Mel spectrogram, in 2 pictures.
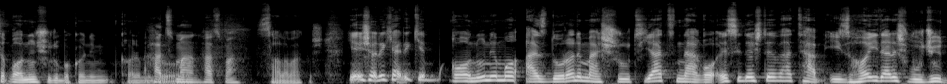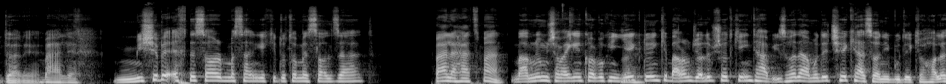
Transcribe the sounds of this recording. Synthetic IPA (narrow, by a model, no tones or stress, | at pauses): eɣɒːnunʃuɾuːbo̞kʰo̞niːmkʰɒ̰ːɾemṵnhæmænhæt̪ʰmæn | sæ̰lɒ̰ːmæ̰t̪̚bɒʃi̥jeeʃɒːɾecʰæɾd̪ikʲʰe̞ɢɒːnuːne̞mɒːʔæzd̪oːɾɒːne̞mæʃɾuːt̪ʰijæt̪ʰnæɣɒːʔe̞siːd̪ɒːʃt̪e̞væt̪ʰæbʔiːzɦɒːjiːd̪æɾe̞ʃvod͡ʒuːd̪̚ːɒ̰ːɾe̞̰bæle | miːʃe̞be̞ʔext̪e̞sɒːɾmæsælænje̞cʰiːd̪ot̪ʰɒme̞sɒːlzæd̪̥ | b̥æleɦæt̪ʰmænmæmnuːmiʃæmæɟʲæiŋkɒːɾobokonimjekd̪oiːncʰe̞bæɾɒːmd͡ʒɒːle̞bʃod̪̥kʰʲe̞iːnt̪ʰæbʔiːzhɒːd̪æɾmoɾed̪et͡ʃʰe̞cʰæsɒːniːbuːd̪e̞cʰe̞ɦɒːlɒ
